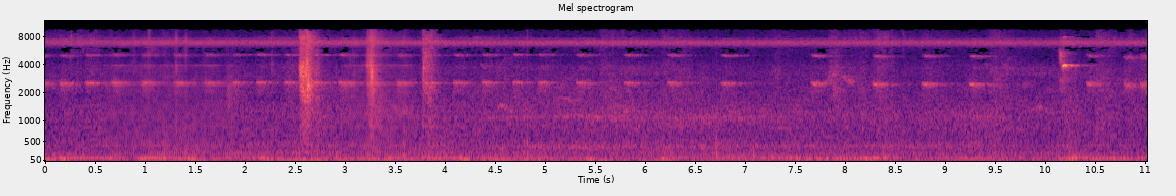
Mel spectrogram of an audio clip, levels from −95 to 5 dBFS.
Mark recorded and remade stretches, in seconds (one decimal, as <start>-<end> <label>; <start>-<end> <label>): 0.0-0.6 recorded; 0.6-1.9 remade; 1.9-3.0 recorded; 3.0-3.7 remade; 3.7-11.0 recorded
